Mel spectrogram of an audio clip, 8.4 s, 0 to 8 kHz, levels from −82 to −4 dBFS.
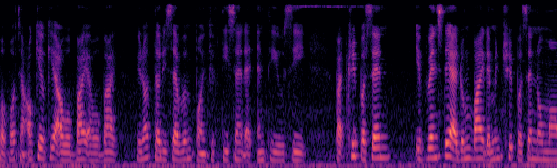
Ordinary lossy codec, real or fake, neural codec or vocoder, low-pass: none; real; none; 7.2 kHz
